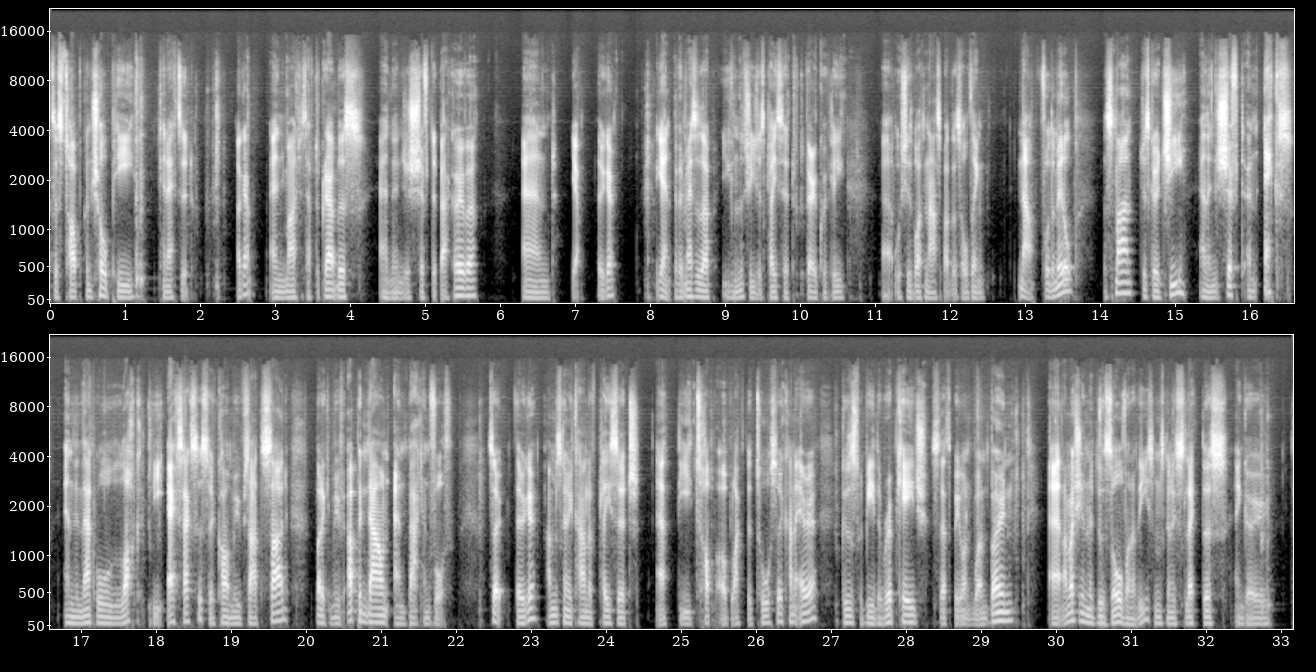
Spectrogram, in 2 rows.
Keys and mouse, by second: 0.6 ctrl+p, 2.0 shift+middle click, 2.3 alt+a, 2.7 click, 3.4 shift+middle click, 3.5 z, 3.9 g, 6.2 shift+middle click, 7.9 alt+a, 8.5 g, 9.9 g, 11.3 shift+click, 11.7 shift+click, 12.6 shift+click, 14.9 g, 17.6 g, 25.4 d, 25.6 click, 26.4 d, 26.5 d, 27.1 d, 27.3 click, 28.2 d, 28.3 d, 29.0 shift+click, 29.5 alt+a, 29.9 click, 30.6 x, 31.3 click, 31.5 x, 32.7 Delete.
